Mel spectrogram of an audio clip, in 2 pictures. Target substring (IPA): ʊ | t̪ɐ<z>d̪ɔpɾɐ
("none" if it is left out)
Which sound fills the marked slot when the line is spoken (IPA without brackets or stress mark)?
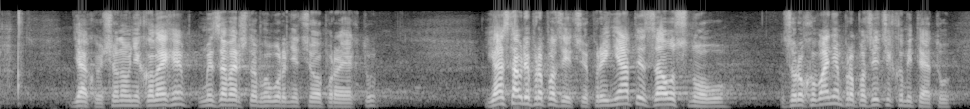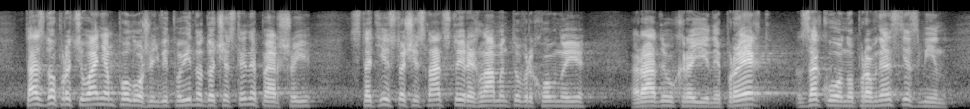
z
